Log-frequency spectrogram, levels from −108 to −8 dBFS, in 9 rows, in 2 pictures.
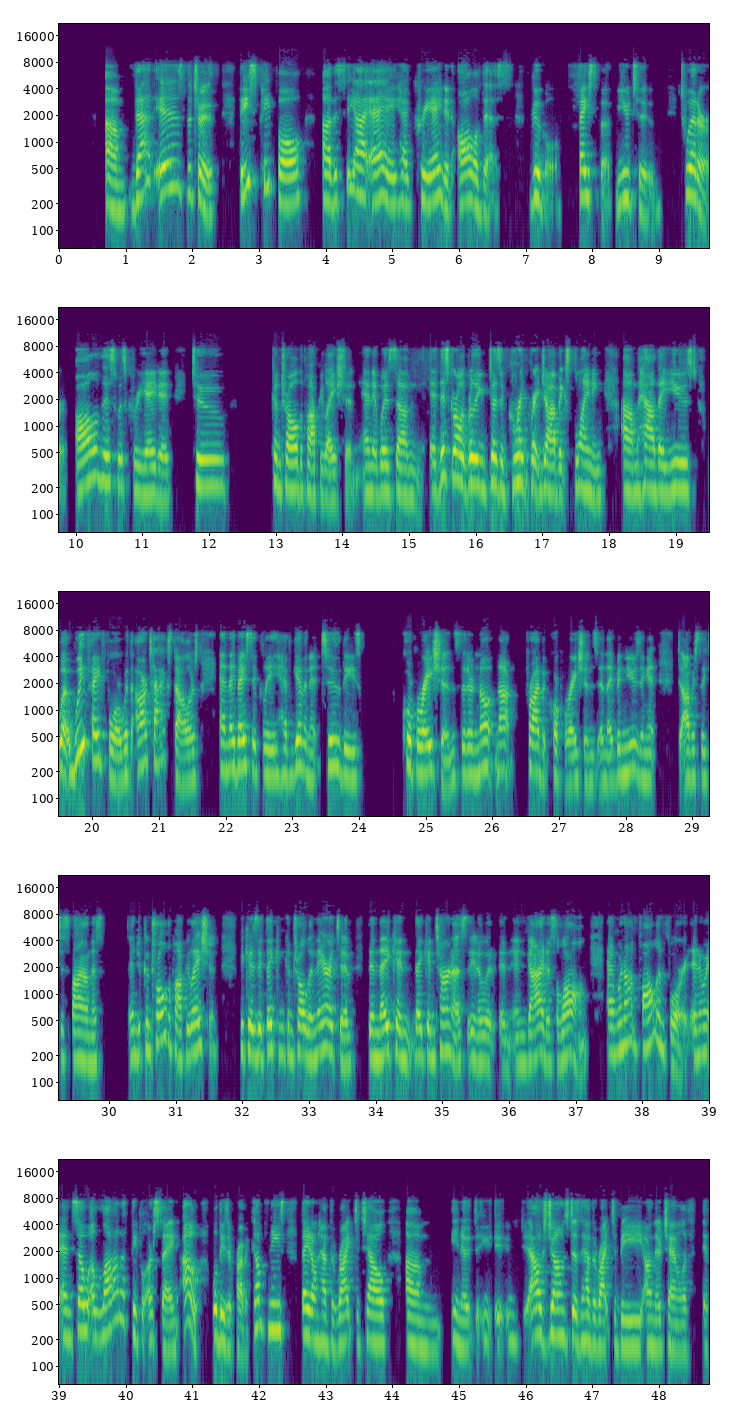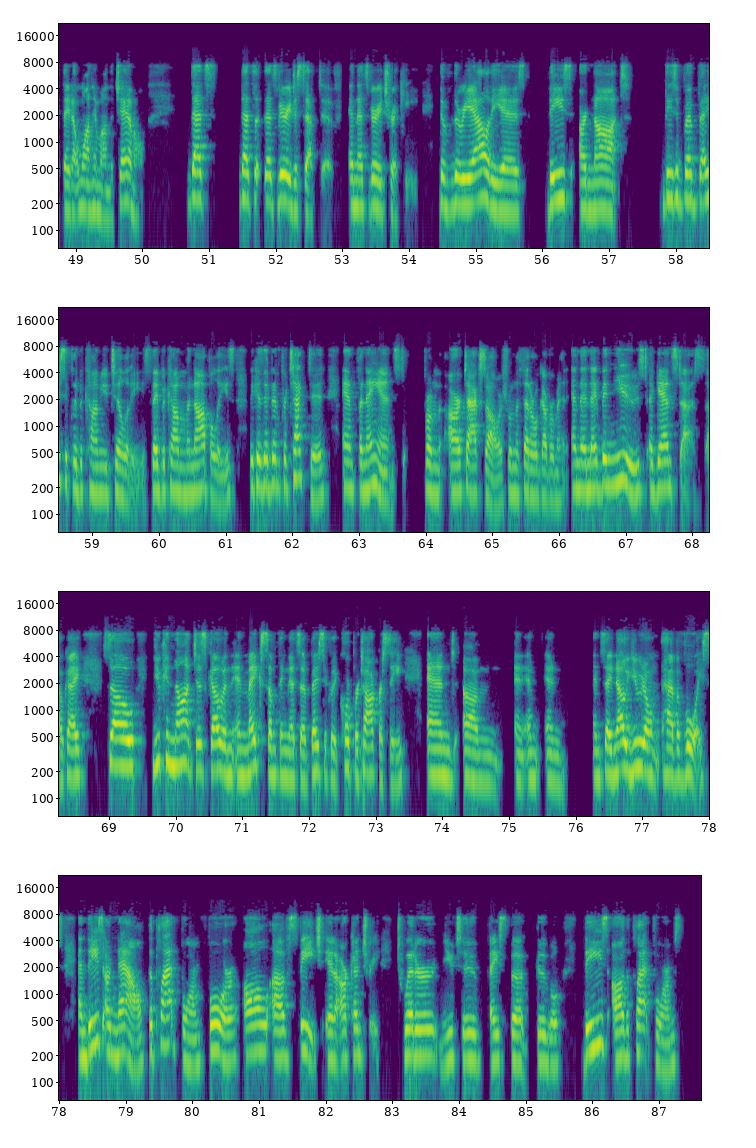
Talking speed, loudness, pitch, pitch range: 170 wpm, -23 LUFS, 195 Hz, 175-225 Hz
